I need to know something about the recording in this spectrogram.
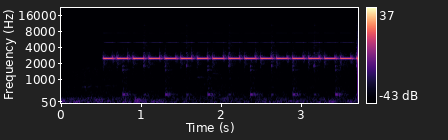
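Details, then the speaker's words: Chamberlain garage door opener closed remotely through the MyQ app: quick, even high-pitched beeps about two and a half per second, the opener's normal safety warning before the door closes. "Just to make sure if anybody's here that they know it's fixing to close. Yeah, it's obviously a safety thing, but wow."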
